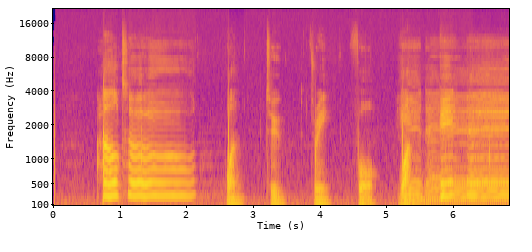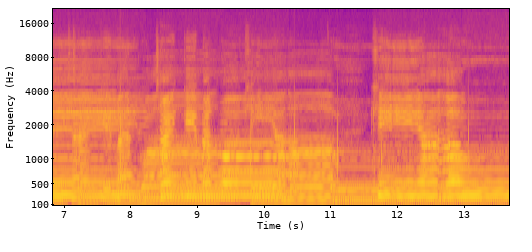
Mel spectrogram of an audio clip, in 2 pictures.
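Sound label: click track alto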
